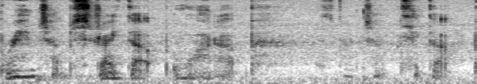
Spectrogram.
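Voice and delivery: soft unvoiced whisper under the breath.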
